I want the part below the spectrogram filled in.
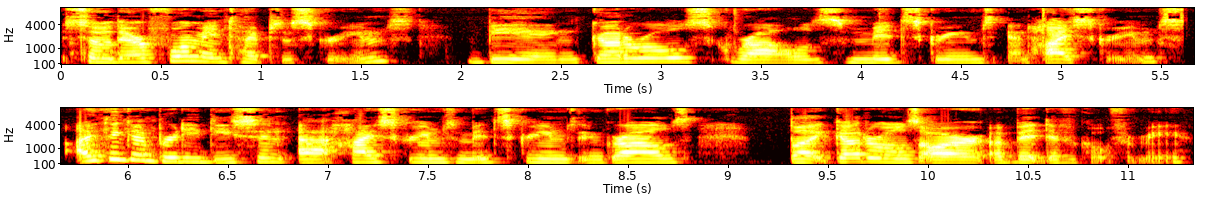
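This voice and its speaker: Woman doing a how-to video, chatty and informal, kinda self-deprecating, normal mid pitch. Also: measured pace. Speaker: amateur vocalist presenting a tutorial. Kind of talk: casual video tutorial.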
